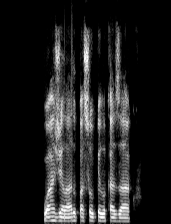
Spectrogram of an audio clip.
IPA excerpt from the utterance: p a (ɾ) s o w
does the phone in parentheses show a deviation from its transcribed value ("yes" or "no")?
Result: yes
